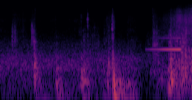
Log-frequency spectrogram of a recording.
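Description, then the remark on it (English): Quick footsteps hurry across a hard surface at a steady pace as a woman runs excitedly out of a petrol station shop with a carrier bag in her hand, with a short electronic tone near the end and no talking. “runs excitedly out of the shop with a carrier bag in her hand.”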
